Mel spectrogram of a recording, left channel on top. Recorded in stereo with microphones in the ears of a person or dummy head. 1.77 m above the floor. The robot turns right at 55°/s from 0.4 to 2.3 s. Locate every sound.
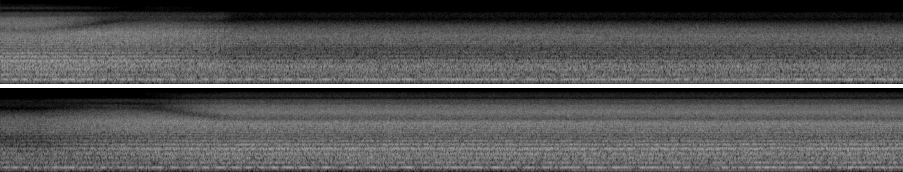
0.0 s a drone: 125° left; by 9.0 s 130° right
